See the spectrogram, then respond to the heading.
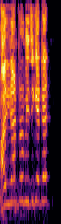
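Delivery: high, loud, outraged, scandalized mother voice.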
